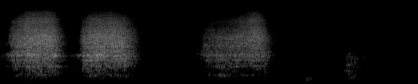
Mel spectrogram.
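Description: Coarse 60-grit sandpaper rubbed back and forth by hand in the barrel channel of a wooden rifle stock: three long strokes in the first three seconds, then a couple of faint small sounds. The wood is being taken down so that the barrel sits flat in the channel.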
